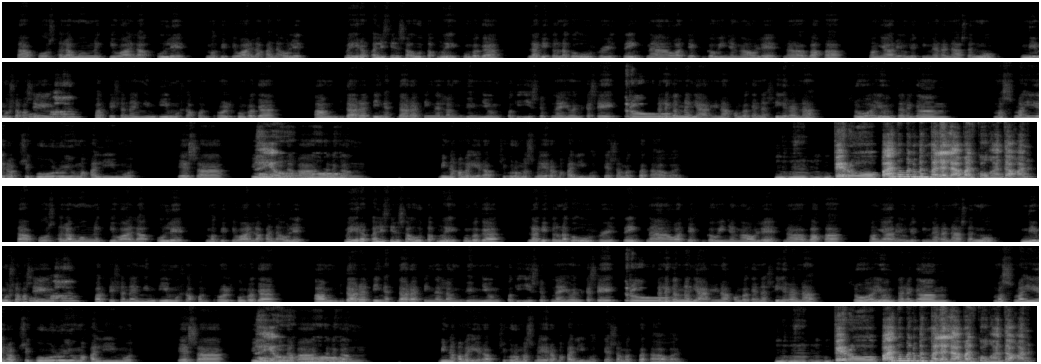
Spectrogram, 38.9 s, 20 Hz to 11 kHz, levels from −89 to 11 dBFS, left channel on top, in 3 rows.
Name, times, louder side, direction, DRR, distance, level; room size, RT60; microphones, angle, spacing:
voice 1, 0.2-2.2 2.5-3.7 4.3-6.2 6.6-10.5 10.8-12.4 12.7-13.6 14.1-16.4 16.9-20.6 21.1-23.1 23.6-24.8 25.4-27.6 28.1-28.7 29.0-30.5 31.4-34.4, right 3 dB, 20° right, 0.4 m, -43 dB
voice 2, 13.3-13.9 20.8-21.3 29.1-30.2 35.6-38.8, left 1 dB, 10° left, 1.3 m, -33 dB
4.5 x 2.1 x 2.4 m
head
